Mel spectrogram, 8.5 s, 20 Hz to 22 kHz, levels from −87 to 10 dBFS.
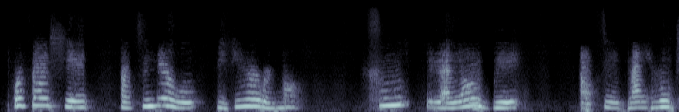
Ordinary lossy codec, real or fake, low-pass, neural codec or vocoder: MP3, 64 kbps; fake; 19.8 kHz; codec, 44.1 kHz, 0.9 kbps, DAC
